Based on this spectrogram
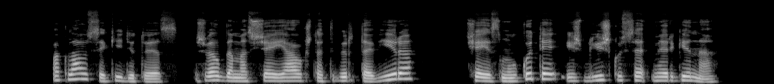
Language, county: Lithuanian, Šiauliai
